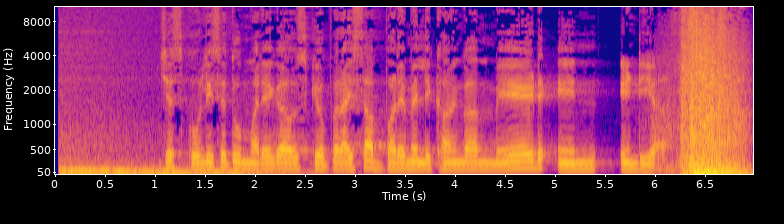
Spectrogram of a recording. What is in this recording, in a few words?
Dialogue Ringtone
